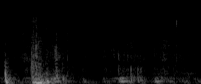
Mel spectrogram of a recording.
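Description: Handbag being handled: a sharp click, a soft thump just after, then faint rustling as the bag is lifted and its handles and strap are shifted.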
